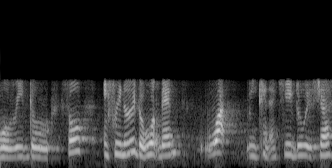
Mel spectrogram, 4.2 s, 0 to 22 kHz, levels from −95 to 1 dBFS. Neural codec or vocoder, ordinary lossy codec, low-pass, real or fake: codec, 16 kHz, 1 kbps, X-Codec, HuBERT features, trained on general audio; none; 3.6 kHz; fake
